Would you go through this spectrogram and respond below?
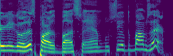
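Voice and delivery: high, fast, loud silly instructions; goofy instructing voice. Retold or imitated. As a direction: rattle it off like a dopey cop. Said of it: "He's like".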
